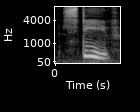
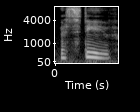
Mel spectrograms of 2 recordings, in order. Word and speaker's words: Steve: Por ejemplo, el nombre es Steve, no Steve. Steve speaks Spanish.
